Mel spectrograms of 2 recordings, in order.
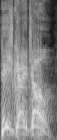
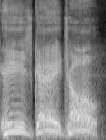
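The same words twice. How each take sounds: First: It is said fast and worked up. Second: It is said calmly, at an even pace.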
